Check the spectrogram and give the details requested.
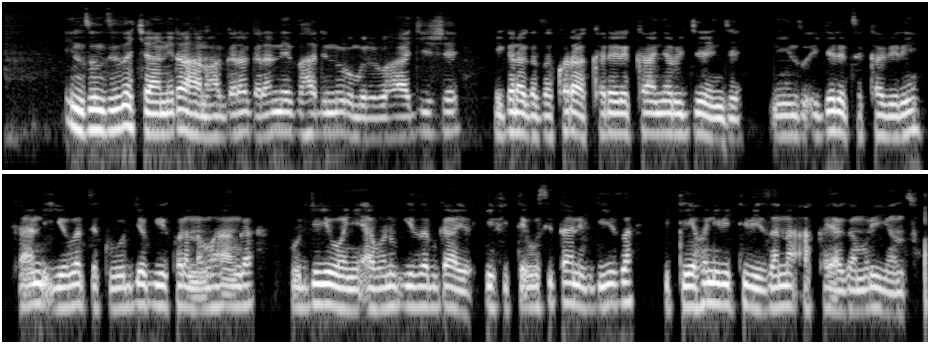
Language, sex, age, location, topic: Kinyarwanda, male, 18-24, Kigali, health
